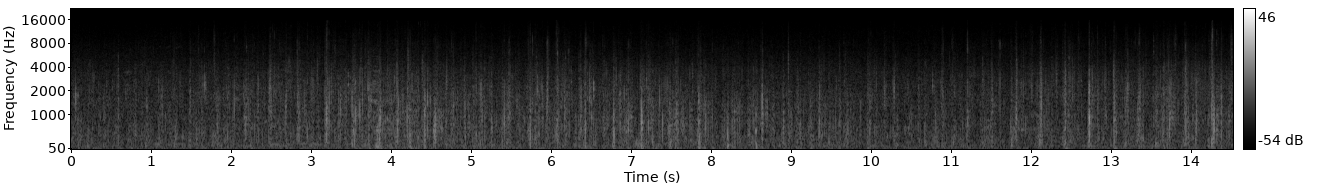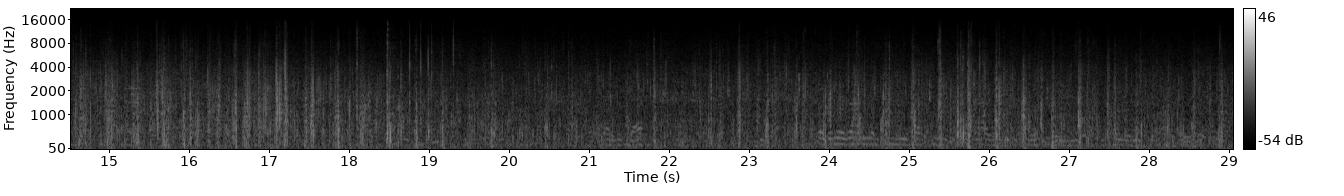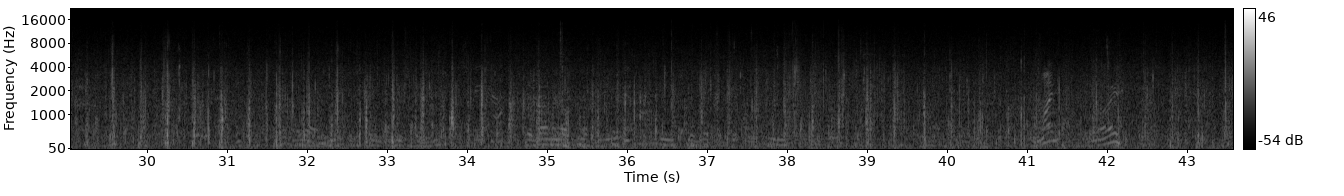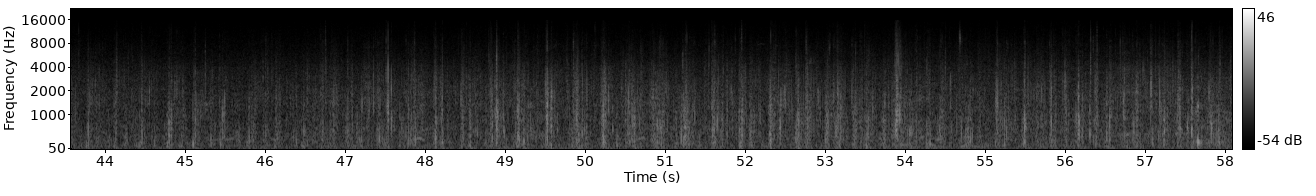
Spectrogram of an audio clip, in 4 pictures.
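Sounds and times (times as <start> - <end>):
runners' footsteps on gravel: 0.0 - 58.0.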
